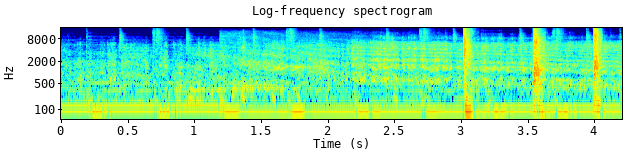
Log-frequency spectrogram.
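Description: Background music with a steady bass line, over the scraping hiss of a plastic traffic cone dragged under a slow-moving car. Two sharp knocks about half a second apart near the end.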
